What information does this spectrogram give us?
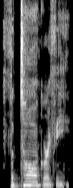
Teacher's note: Ta itu ditekan berletak di ketiga akhir.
